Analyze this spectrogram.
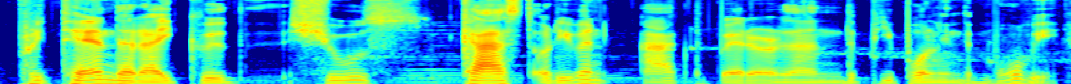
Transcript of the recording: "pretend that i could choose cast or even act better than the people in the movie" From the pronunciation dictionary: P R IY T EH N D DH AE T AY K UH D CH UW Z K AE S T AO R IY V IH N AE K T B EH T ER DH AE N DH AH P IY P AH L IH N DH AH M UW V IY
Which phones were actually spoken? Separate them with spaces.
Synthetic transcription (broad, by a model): P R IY T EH N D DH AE T AY K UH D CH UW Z K AE S T AO R IY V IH N AE K T B EH T ER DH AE N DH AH P IY P AH L IH N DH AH M UW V IY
